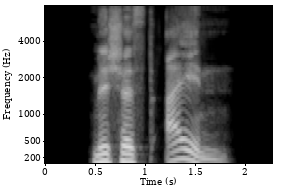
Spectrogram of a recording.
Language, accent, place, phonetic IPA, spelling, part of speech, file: German, Germany, Berlin, [ˌmɪʃəst ˈaɪ̯n], mischest ein, verb, De-mischest ein.ogg
- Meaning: second-person singular subjunctive I of einmischen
